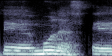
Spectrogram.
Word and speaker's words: Mulás: Yes, Mulás. So in Mexico, it has the accent on the A.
